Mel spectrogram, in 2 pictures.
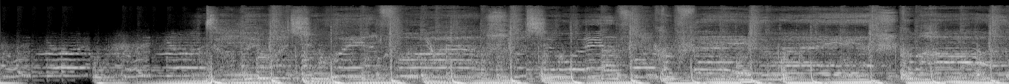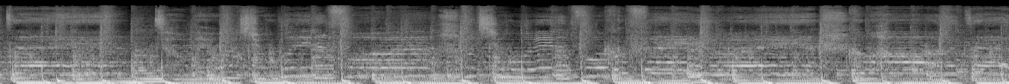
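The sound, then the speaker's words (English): A loud, full-band song with a steady driving beat kicks in after a brief pause, carrying a free-spirited female lead vocal over dense instrumentation throughout. “It's just tons of, I like how free spirited she sounds, and she's got this incredible voice.”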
